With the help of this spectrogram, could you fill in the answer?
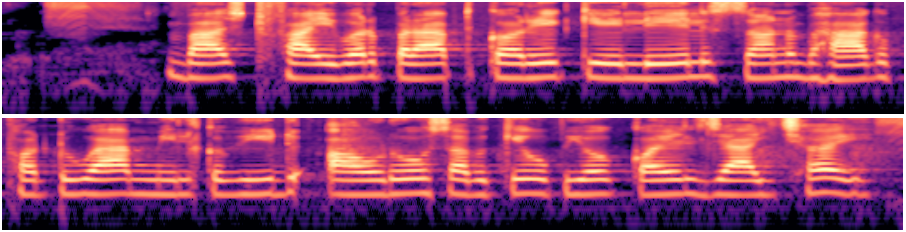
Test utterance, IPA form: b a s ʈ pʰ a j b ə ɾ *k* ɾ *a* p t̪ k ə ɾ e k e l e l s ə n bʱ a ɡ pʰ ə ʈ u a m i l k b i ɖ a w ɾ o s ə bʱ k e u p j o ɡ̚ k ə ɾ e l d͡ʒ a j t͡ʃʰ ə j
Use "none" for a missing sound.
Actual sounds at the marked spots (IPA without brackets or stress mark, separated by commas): p, a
